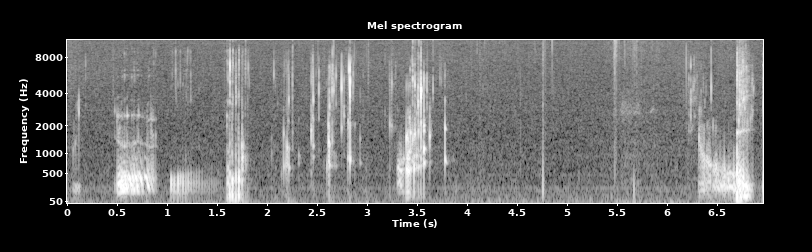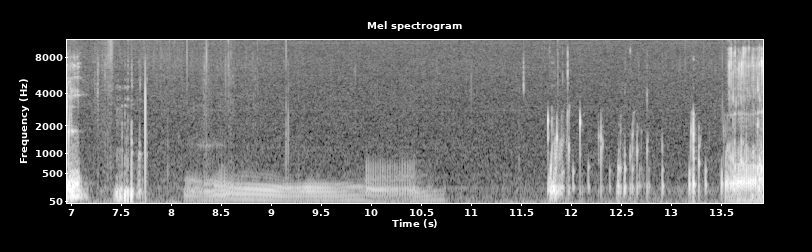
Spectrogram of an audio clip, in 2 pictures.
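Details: A hungry adult man lying flat on his bed, with his stomach rumbling; hunger borborygmi.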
